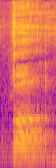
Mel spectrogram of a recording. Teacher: Nah, ini huruf qa ya, di siku tenggorokan lidahnya kita naikkan dia. Qa, tidak ada hembusan udara ketika membaca huruf qa. Qa, lu di bawah hidung dia.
